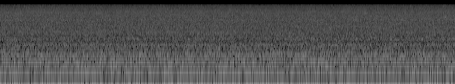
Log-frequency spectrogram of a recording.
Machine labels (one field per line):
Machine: pump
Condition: normal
